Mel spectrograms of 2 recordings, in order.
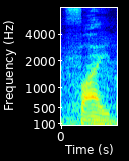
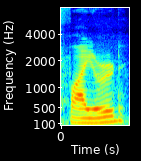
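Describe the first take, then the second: First: "fied" for fired, Boston style; soft, low "fied" with the R left out; R dropped from fired. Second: Said in the usual way. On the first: Shown as a demonstration. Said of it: "you just say fied". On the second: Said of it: "instead of fired".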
